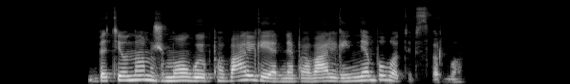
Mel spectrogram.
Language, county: Lithuanian, Kaunas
